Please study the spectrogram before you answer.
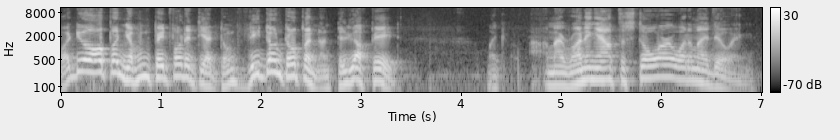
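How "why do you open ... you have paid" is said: irritated, annoyed, scolding tone with voice raised. Retelling the clerk's repeated scolding over a drink opened before paying, imitating the store clerk's voice. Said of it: "where did you get that voice from?".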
